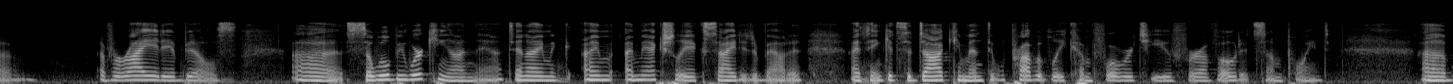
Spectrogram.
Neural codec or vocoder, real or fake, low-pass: vocoder, 44.1 kHz, 128 mel bands every 256 samples, BigVGAN v2; fake; 7.2 kHz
